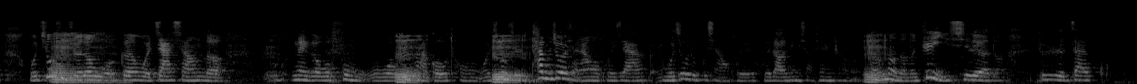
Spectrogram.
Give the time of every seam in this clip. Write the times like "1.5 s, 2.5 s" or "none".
8.6 s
